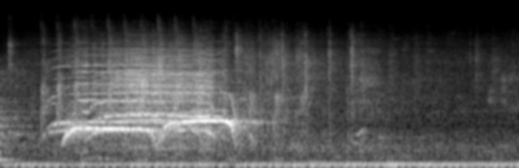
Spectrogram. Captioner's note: attendees cheering and applauding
